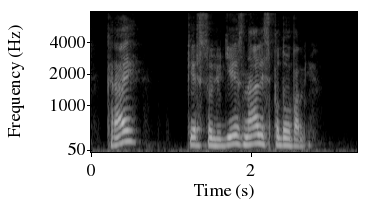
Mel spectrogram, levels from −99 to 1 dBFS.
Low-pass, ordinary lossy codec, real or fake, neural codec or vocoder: none; none; fake; codec, 16 kHz, 8 kbps, FreqCodec, smaller model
